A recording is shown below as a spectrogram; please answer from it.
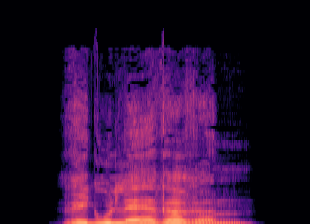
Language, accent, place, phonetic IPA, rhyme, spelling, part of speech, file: German, Germany, Berlin, [ʁeɡuˈlɛːʁəʁəm], -ɛːʁəʁəm, regulärerem, adjective, De-regulärerem.ogg
- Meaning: strong dative masculine/neuter singular comparative degree of regulär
